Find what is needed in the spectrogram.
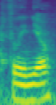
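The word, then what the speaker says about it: Foligno: just curious let's see folino how do you say that yeah Felino okay Felino looks cool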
